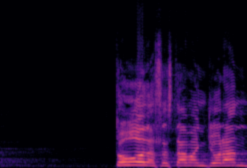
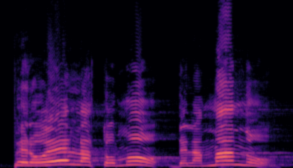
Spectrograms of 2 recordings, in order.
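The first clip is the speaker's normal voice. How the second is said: louder, slow fervent proclamation; preaching at full force; 4 semitones higher, 8 dB louder, slower than usual. Acted. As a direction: proclaim Jesus taking control. Preaching climax. (proclamación fuerte y lenta)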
